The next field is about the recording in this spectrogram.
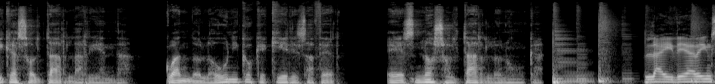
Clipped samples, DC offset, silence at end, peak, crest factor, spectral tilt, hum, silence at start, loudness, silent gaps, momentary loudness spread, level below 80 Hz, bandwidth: under 0.1%; under 0.1%; 0 s; -4 dBFS; 18 dB; -4.5 dB/octave; none; 0 s; -22 LUFS; 5.44-5.51 s; 14 LU; -34 dBFS; over 20 kHz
